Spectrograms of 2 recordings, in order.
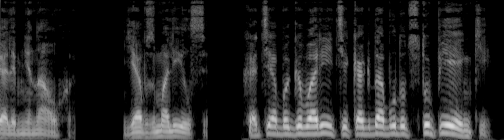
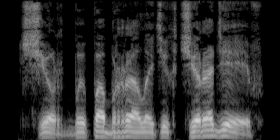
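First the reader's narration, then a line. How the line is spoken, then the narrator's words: Grumbled. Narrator (Russian): ворчал Громила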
